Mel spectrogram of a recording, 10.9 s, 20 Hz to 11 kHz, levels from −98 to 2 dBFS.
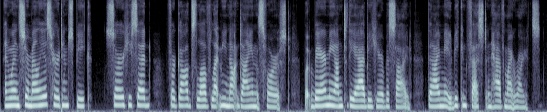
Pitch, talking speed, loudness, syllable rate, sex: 205 Hz, 205 wpm, -18 LUFS, 4.8 syllables/s, female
